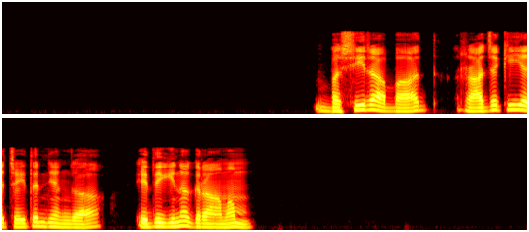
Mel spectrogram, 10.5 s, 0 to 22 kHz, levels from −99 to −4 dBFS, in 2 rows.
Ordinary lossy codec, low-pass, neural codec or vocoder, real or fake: none; 7.2 kHz; vocoder, 24 kHz, 100 mel bands, Vocos; fake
